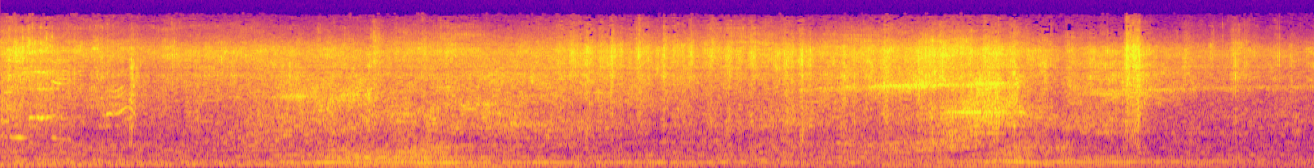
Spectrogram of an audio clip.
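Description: A motor engine running with a steady low hum that swells and fades a little, and a few faint high chirps over it.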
